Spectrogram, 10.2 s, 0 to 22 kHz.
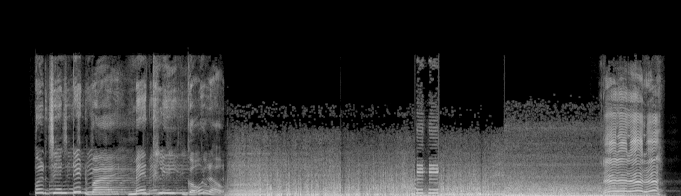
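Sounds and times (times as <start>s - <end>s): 
speech: 0.6s - 4.0s, 6.3s - 7.0s
loud wind-like noise: 3.4s - 9.8s
vehicle rumbling along a road: 3.4s - 10.0s
car horn honk: 6.2s - 6.7s.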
